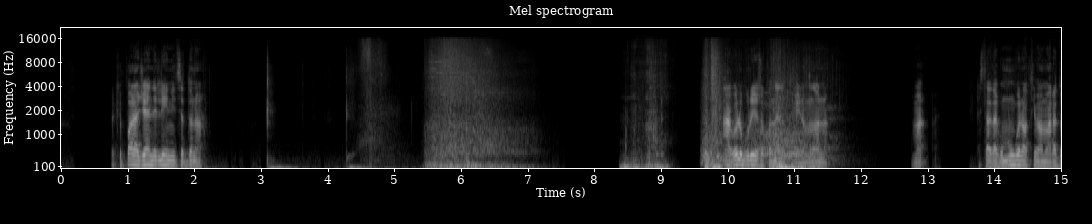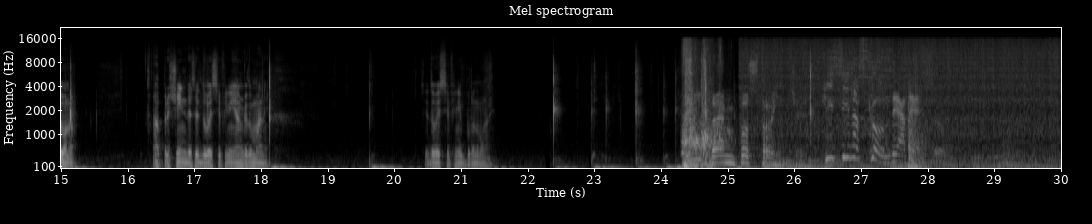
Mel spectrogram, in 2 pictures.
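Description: A man talks into a close microphone in short, animated bursts with pauses.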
